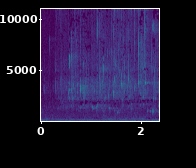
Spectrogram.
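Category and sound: household object, running water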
